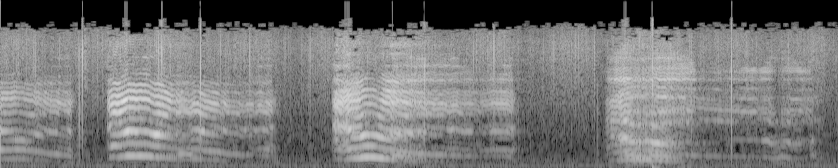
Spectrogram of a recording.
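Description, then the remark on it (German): Three drawn-out, groaning bellows from searching red deer stags in rut in a forest, weak, medium and very strong stags heard in turn, each rising and falling in a deep harmonic moan, separated by brief pauses against faint outdoor background hiss. “Wir pirschen mit einem Jäger durch den Wald zu einem ihm wohlbekannten Brummplatze und hören auf dem Wege dorthin nacheinander schwache, mittelstarke und ganz starke suchende Hirsche, deren Verlauten man auch Knören nennt.”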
